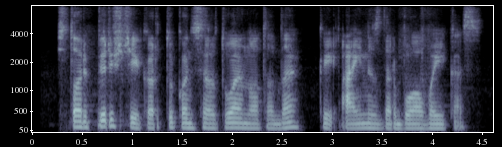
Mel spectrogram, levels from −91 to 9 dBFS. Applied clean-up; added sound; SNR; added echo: neural separator model SepFormer DNS4.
